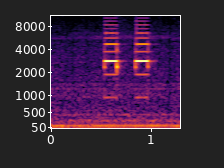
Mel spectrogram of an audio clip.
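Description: Two short high-pitched beeps about a third of a second apart over a faint hum; the PC passing its self-test and starting.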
